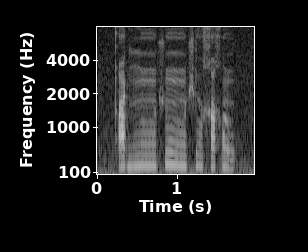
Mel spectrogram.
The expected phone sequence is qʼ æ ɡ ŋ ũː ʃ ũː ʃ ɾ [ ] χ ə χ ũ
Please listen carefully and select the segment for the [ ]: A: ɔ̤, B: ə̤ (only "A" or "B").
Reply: B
